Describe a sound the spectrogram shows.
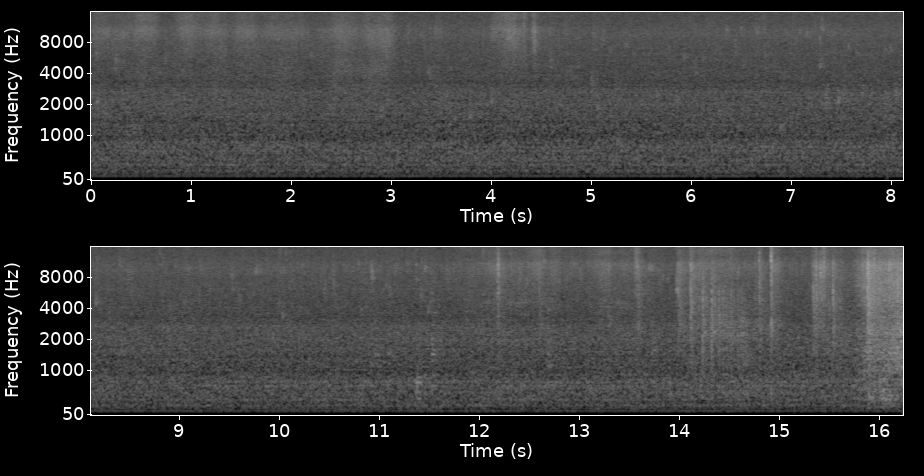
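Water churns and bubbles steadily in an aquarium.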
